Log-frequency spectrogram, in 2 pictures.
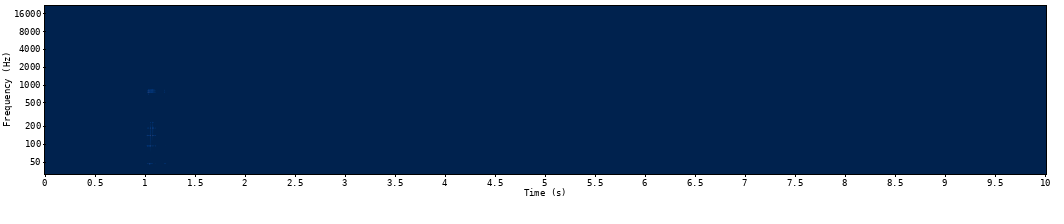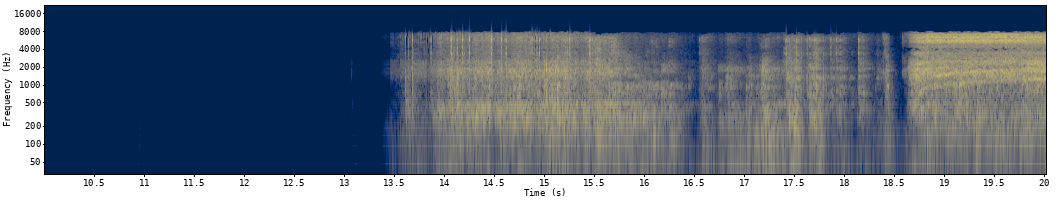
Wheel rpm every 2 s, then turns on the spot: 0, 0, 0, 0, 0, 0, 0, 20, 20, 90.
14-18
